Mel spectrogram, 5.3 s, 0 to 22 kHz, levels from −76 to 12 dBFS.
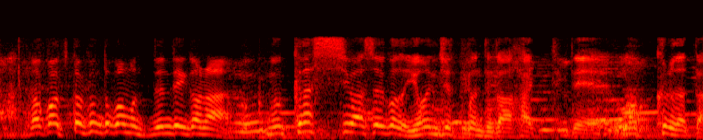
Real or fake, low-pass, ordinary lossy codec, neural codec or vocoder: fake; 7.2 kHz; none; codec, 16 kHz in and 24 kHz out, 1 kbps, XY-Tokenizer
